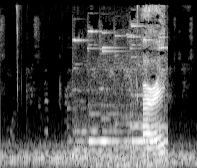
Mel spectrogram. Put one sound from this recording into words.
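A music box plays a tinkling tune.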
